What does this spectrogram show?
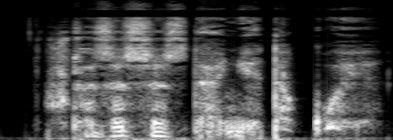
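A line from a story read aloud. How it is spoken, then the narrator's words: Muttered. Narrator (Russian): пробормотал он наконец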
